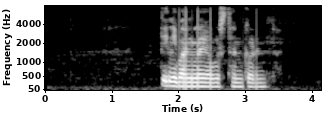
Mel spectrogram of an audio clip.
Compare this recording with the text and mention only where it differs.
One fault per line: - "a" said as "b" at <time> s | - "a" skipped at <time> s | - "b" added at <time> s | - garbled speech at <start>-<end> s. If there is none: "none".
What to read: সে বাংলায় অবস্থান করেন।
- "সে" said as "তিনি" at 1.8 s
